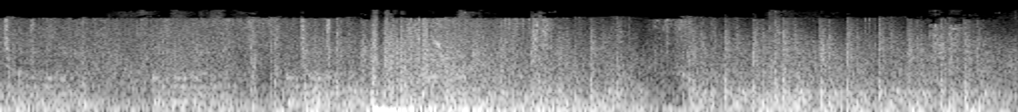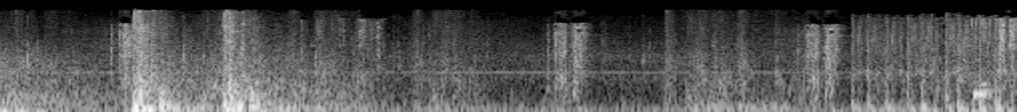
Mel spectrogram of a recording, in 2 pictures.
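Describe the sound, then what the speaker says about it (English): Rapid bursts of gunfire in a Fortnite battle royale match, a dense crackling fusillade through the first half that thins into scattered shots and isolated bangs, some close and loud, others more distant. "they're shooting at me"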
